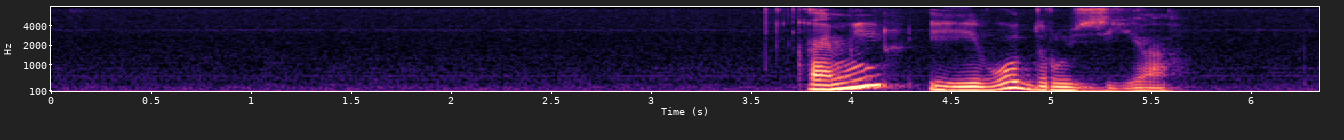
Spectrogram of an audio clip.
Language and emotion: Russian, neutral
